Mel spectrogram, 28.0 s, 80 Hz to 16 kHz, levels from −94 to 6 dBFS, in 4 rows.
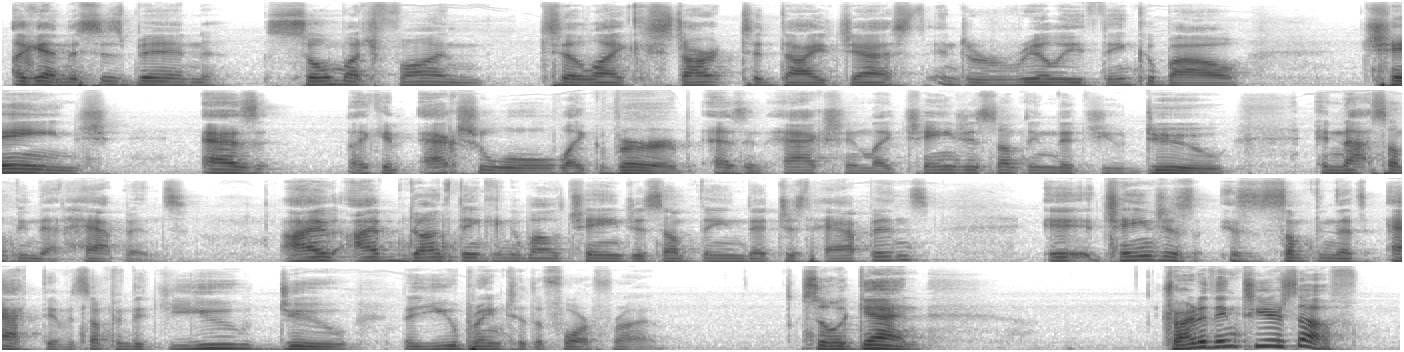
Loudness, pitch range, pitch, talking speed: -26 LUFS, 120-140 Hz, 130 Hz, 165 wpm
